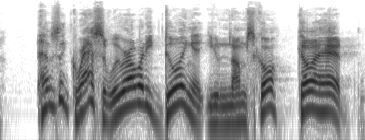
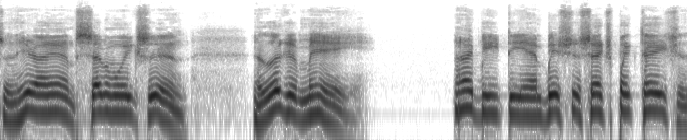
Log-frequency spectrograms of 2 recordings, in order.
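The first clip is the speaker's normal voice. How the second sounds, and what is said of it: Imitates another person's voice. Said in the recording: “my Biden imitation ... It's the best ... Spot on”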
